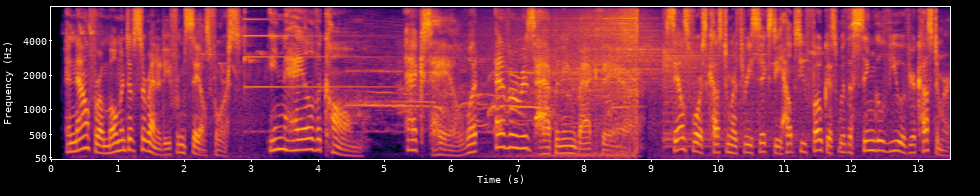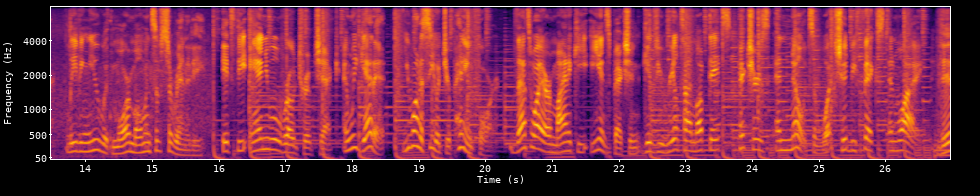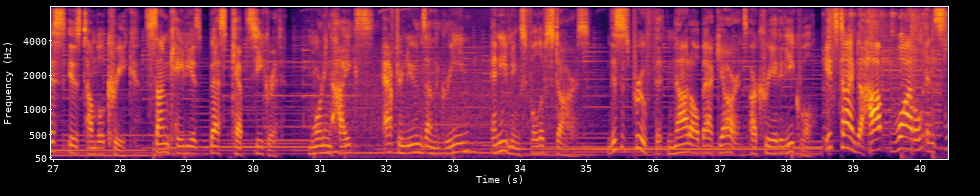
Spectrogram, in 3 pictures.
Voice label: Commercial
